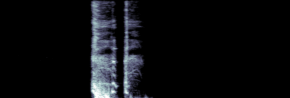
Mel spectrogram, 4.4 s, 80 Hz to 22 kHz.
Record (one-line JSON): {"cough_length": "4.4 s", "cough_amplitude": 19181, "cough_signal_mean_std_ratio": 0.24, "survey_phase": "beta (2021-08-13 to 2022-03-07)", "age": "18-44", "gender": "Female", "wearing_mask": "No", "symptom_none": true, "smoker_status": "Never smoked", "respiratory_condition_asthma": false, "respiratory_condition_other": false, "recruitment_source": "REACT", "submission_delay": "2 days", "covid_test_result": "Negative", "covid_test_method": "RT-qPCR"}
